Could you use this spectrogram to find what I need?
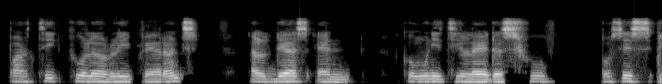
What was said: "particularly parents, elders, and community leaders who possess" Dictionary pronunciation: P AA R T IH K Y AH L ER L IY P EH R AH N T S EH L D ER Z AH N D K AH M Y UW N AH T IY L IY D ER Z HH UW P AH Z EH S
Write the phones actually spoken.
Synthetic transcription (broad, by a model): P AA R T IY K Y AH L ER L IY P EH R AH N T S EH L D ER S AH N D K AH M Y UW N AH T IY L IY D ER S HH UW P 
